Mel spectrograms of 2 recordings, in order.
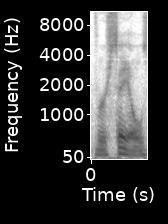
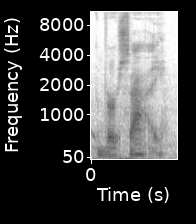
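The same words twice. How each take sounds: First: It is said with the Kentucky local pronunciation. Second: It is said with the usual standard pronunciation.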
